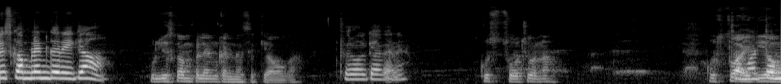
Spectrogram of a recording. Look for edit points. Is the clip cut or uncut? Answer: uncut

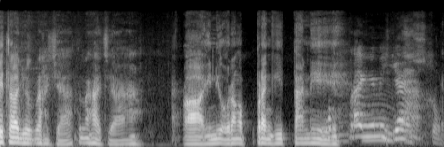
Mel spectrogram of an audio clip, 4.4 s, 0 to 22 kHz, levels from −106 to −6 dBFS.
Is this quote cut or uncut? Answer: cut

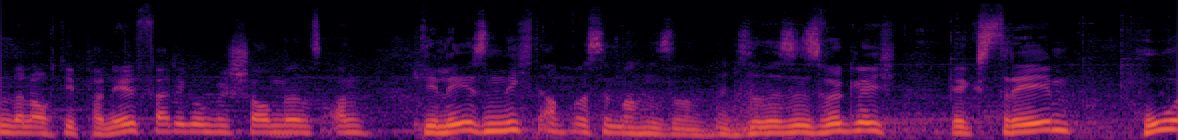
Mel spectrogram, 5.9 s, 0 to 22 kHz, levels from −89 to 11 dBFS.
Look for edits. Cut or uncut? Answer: cut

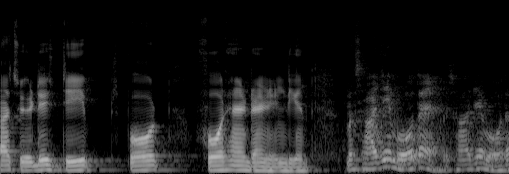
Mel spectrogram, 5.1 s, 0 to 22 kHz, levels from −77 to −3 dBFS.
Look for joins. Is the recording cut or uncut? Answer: uncut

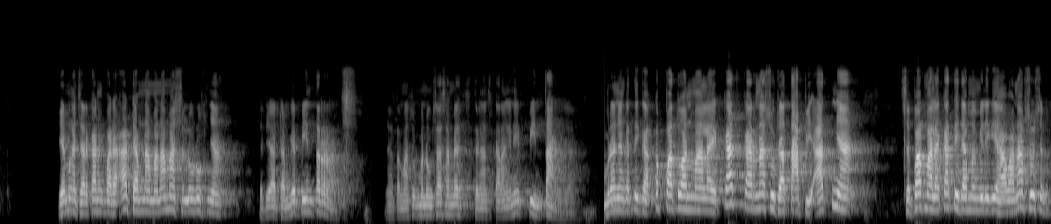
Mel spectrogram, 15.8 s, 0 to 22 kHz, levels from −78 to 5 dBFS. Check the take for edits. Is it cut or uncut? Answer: cut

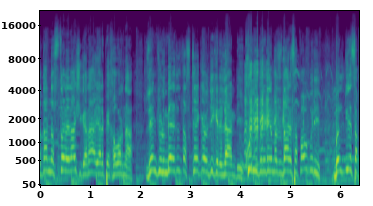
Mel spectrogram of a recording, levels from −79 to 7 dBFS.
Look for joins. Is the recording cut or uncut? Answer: cut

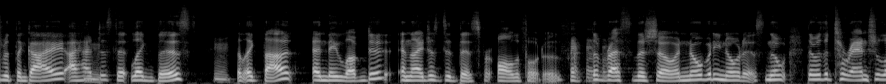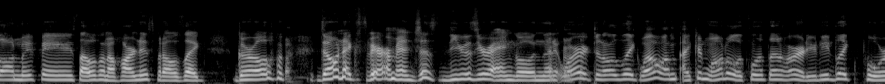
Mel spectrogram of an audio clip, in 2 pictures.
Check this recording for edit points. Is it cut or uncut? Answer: uncut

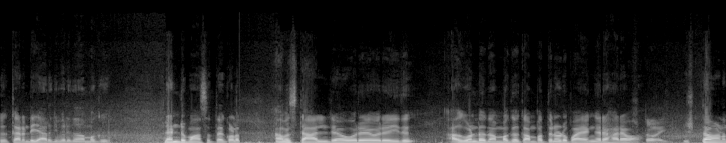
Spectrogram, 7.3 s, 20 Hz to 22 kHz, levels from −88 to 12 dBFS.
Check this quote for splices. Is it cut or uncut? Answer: cut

